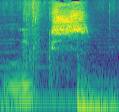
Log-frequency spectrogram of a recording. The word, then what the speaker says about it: LVX: So LVX, it means light in Latin. It's pronounced Lux.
